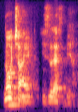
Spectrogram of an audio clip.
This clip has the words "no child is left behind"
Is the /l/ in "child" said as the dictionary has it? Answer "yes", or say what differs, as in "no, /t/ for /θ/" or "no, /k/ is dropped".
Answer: yes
